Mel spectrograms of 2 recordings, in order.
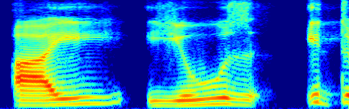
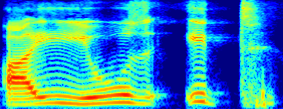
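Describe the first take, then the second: First: Stretched slowly, word by word; slow model sentence. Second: Every word stretched out slowly; slow model sentence. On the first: (धीरे-धीरे model वाक्य) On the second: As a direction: lay the sentence out slowly for students. (धीरे-धीरे, हर शब्द खींचकर) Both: Shown as a demonstration. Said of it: "teacher models sentence slowly".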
